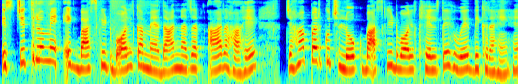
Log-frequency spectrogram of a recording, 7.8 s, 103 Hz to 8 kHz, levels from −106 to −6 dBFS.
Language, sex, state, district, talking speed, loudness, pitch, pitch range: Hindi, female, Maharashtra, Nagpur, 155 wpm, -22 LUFS, 230 Hz, 215-270 Hz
